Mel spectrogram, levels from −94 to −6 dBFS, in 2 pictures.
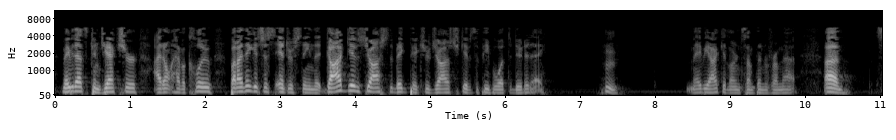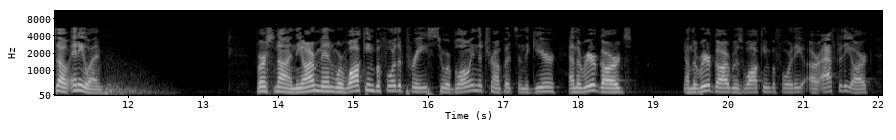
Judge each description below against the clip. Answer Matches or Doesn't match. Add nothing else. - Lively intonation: Doesn't match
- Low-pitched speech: Doesn't match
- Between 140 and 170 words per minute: Doesn't match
